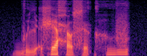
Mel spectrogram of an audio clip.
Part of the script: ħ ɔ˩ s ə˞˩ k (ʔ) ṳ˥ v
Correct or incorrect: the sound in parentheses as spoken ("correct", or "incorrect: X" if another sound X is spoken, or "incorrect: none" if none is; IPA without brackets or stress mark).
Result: incorrect: h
